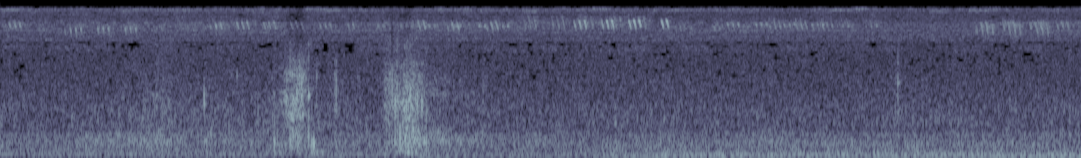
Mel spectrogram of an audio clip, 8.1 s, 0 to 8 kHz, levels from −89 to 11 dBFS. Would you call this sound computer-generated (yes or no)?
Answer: no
